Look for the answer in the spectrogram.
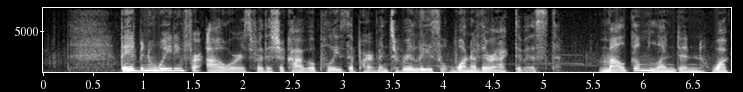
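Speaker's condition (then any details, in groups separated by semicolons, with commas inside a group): No condition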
